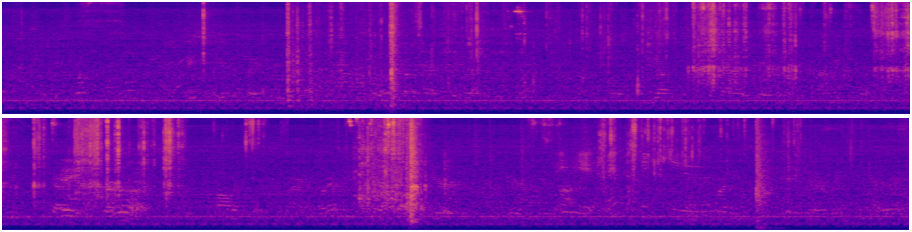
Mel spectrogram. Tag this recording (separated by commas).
Mechanisms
